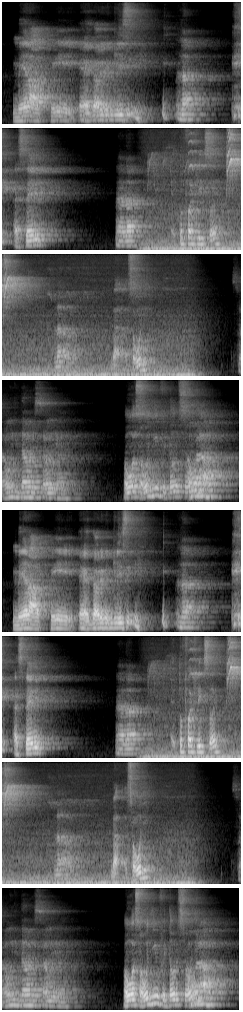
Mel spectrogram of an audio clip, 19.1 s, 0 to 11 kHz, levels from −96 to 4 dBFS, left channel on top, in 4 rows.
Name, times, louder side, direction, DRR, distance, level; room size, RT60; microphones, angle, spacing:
voice 1, 0.2-2.8 3.2-3.3 4.6-5.6 8.2-9.1 11.7-12.5 16.8-18.3, right 6 dB, 70° right, 5 dB, 0.3 m, -19 dB
voice 2, 3.5-3.8 7.0-7.5 10.6-11.0 14.3-15.6 18.0-18.5, equal, 40° right, -7 dB, 2.3 m, -24 dB
Bird, 7.5-13.5, left 1 dB, 20° left, 1.6 m, -27 dB
9.8 x 4.1 x 3.5 m, 1.3 s
head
